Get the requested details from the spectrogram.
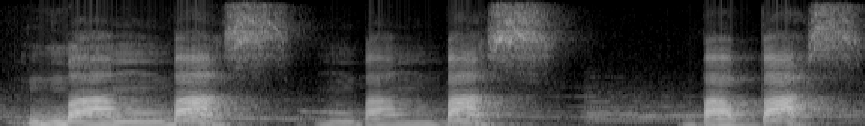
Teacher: If you're attentive enough, you can hear a slightly M sound before B.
